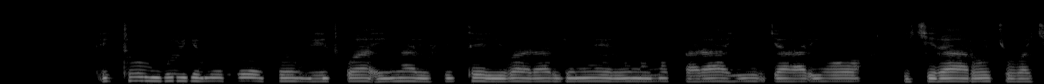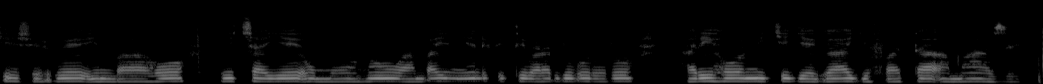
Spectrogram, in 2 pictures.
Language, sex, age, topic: Kinyarwanda, female, 25-35, agriculture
